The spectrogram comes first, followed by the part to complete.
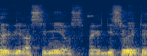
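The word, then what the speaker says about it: Villasimius: fatto quasi 20 anni di ferie in zona Villa Simius, e quindi qualche cosa di sardo conosco, e quindi Cugurra mi ricordo che era uno che poteva portare male, non portare iella.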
